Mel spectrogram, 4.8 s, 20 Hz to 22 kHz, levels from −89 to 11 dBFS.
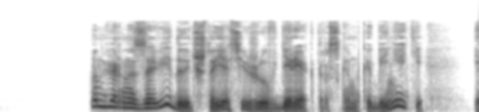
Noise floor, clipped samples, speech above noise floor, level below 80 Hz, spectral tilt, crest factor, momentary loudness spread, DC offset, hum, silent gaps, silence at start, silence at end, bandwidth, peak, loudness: under -90 dBFS; under 0.1%; over 75 dB; -46 dBFS; -6 dB/octave; 16 dB; 10 LU; under 0.1%; none; none; 0.95 s; 0 s; 10.5 kHz; 0 dBFS; -16 LUFS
